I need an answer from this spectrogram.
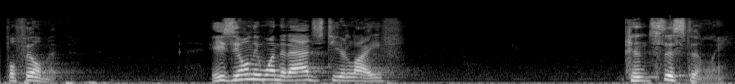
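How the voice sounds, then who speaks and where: High-voiced man preaching an earnest sermon. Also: darkish tone. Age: 40s. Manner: earnest, repetitive, asks the listeners questions. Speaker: pastor.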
